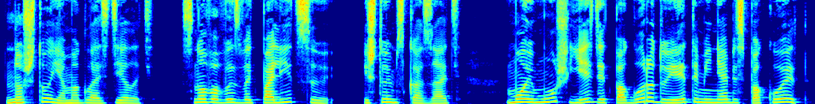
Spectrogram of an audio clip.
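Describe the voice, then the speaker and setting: A woman narrating a novel in the first person, in a steady, measured storytelling manner. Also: on the high side. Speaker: audiobook narrator.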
